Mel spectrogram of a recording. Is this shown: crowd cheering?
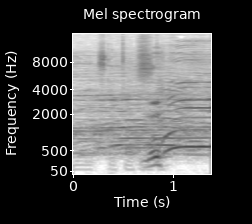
yes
